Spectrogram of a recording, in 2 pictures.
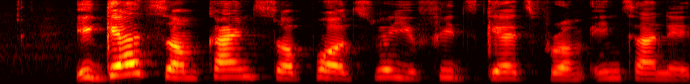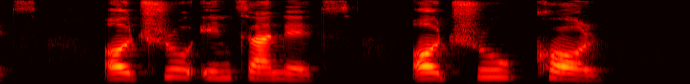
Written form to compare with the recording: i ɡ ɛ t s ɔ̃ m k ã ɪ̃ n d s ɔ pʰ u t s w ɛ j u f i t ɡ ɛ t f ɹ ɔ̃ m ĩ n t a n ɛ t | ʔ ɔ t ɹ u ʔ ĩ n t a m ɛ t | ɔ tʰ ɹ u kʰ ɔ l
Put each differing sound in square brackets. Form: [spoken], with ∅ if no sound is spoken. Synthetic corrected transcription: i ɡ ɛ t s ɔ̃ m k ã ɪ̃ n d s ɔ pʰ [ɔ] t s w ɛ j u f i t ɡ ɛ t f ɹ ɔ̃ m ĩ n t a n ɛ t | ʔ ɔ t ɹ u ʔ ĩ n t a [n] ɛ t | ɔ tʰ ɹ u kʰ ɔ l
